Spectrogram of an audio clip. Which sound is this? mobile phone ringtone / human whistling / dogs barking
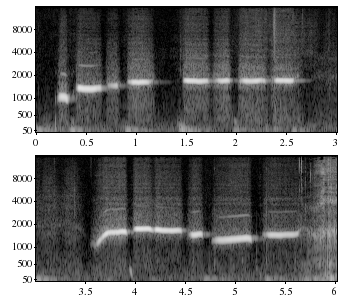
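human whistling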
